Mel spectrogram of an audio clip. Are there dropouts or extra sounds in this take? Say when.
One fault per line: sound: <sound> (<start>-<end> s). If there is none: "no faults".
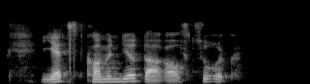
no faults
